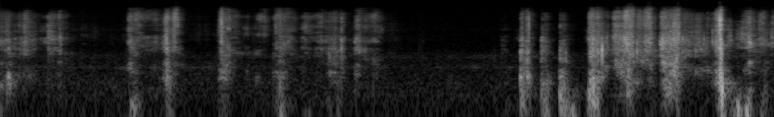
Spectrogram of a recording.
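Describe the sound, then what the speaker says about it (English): An office chair clicks repeatedly at a desk where pens, stamps and washi tape are being swatched, giving short bursts of sharp clicks and rustles in clusters separated by quiet gaps, close and fairly loud. "my chair keeps clicking"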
